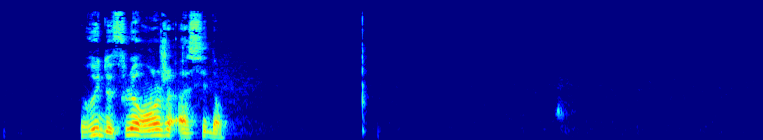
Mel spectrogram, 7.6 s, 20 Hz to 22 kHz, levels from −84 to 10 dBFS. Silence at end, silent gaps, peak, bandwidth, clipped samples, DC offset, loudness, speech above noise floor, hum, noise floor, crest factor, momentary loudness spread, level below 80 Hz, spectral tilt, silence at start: 5.4 s; none; -2 dBFS; 16 kHz; under 0.1%; under 0.1%; -18 LUFS; 63 dB; none; -80 dBFS; 22 dB; 13 LU; -64 dBFS; -5 dB/octave; 0.8 s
